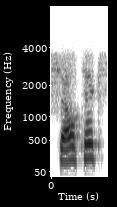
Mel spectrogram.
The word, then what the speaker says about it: Celtic: So is it pronounced Celtics or Celtics? – It's Celtic. Celtic without the S at the end.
